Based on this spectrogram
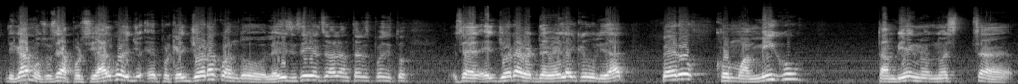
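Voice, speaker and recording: A man teaching scripture in a relaxed, conversational way, often checking in with listeners and rephrasing as he goes. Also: a little high. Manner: informal, rephrases as he goes, asks "¿verdad?" often. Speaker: teacher of a congregation.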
